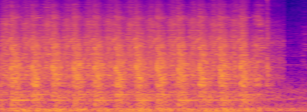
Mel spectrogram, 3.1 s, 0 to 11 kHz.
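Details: 1978 Ford Bronco with fuel spraying from the injection lines, kept in a cold garage overnight, battery charged: steady starter churn at about three beats a second that never catches and dies away. Owner suspects air in the system. Cranks but will not start.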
